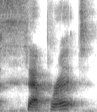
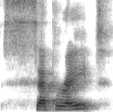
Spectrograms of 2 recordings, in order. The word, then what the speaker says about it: separate: Please notice when I pronounced the middle syllable and when I didn't pronounce the middle syllable. So here, separation, I pronounce it. Separate, the verb, separate. The adjective, separate. This one, I only pronounce separate. I don't pronounce the A. I pronounce the A in the noun. I pronounce it in the verb.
